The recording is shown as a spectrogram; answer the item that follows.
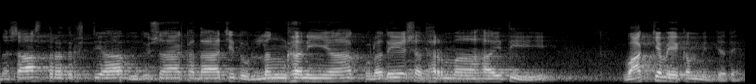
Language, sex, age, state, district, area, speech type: Sanskrit, male, 18-30, Kerala, Kasaragod, rural, spontaneous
